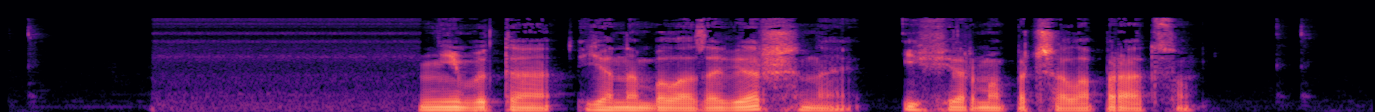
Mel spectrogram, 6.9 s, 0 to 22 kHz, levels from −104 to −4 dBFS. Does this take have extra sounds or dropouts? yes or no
no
